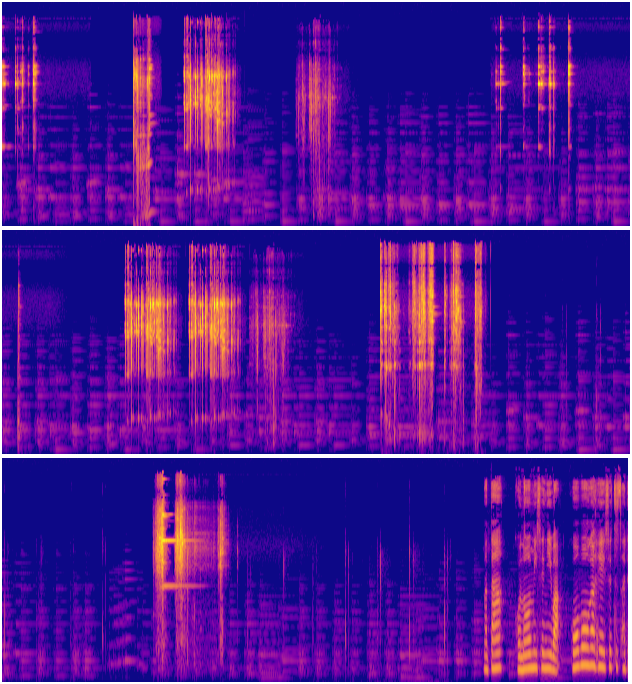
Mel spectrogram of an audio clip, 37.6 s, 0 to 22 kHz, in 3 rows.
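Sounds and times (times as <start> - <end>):
hard candies clinking into a glass jar in a candy shop: 0.0 - 0.8, 2.6 - 4.7, 5.9 - 6.7, 9.9 - 11.4, 15.0 - 18.4, 20.2 - 22.2, 28.2 - 29.7
speech: 34.8 - 37.6.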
